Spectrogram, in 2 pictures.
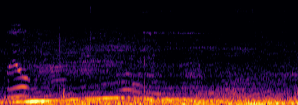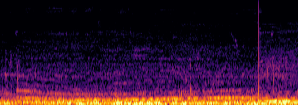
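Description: A vehicle engine accelerates, its pitch rising over the first second and a half, then settles into a steady low engine and road rumble, heard from inside a moving car. There is a sharp click about seven seconds in.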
